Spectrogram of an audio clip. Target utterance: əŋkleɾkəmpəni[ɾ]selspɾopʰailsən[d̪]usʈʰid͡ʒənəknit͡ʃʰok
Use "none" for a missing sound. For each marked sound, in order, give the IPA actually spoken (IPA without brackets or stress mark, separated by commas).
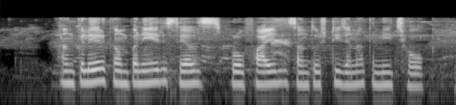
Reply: ɾ, t̪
